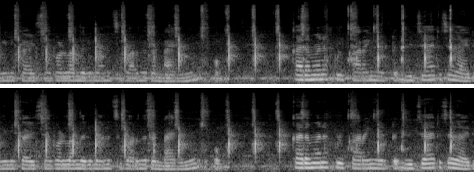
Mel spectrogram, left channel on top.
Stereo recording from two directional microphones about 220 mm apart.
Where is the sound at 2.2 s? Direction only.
10° left (ahead or behind).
